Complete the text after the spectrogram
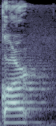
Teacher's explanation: ra sukun didahului fathah adalah bacaan ra tafkhim atau harus dibaca tebal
